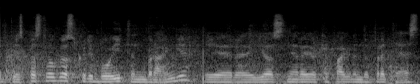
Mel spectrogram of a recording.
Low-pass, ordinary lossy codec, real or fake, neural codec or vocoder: 14.4 kHz; MP3, 48 kbps; fake; autoencoder, 48 kHz, 128 numbers a frame, DAC-VAE, trained on Japanese speech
